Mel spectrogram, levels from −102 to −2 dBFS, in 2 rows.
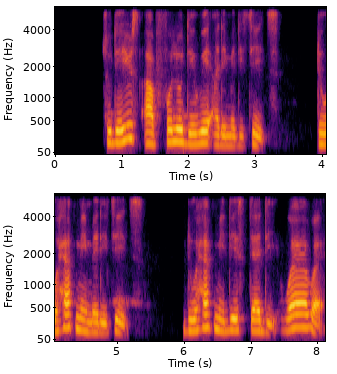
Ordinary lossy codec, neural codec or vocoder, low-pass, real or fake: none; none; 5.4 kHz; real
